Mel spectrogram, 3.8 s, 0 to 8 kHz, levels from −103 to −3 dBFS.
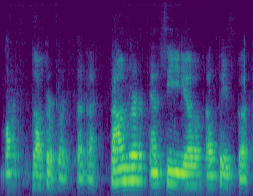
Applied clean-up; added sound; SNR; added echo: neural mask model DeepFilterNet 3.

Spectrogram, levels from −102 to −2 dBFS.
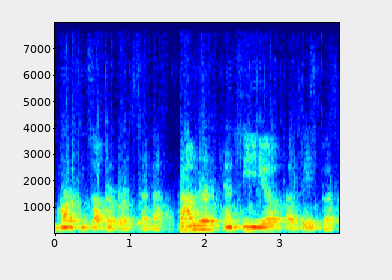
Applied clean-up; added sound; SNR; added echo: neural separator model SepFormer DNS4.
